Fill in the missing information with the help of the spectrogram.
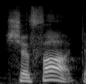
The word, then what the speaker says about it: Shaphat: Shaphat, that's good, okay.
